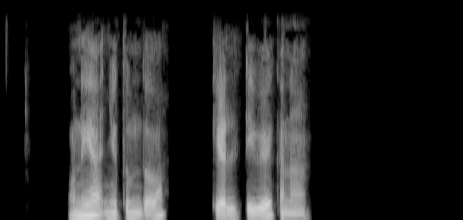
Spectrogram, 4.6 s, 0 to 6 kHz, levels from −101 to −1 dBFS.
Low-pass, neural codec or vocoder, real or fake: 5.4 kHz; none; real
